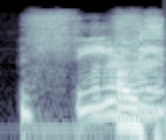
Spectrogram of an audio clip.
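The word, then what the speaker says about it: Sisi: But it's spelled with an S. Cece. S-I-S-I.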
